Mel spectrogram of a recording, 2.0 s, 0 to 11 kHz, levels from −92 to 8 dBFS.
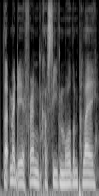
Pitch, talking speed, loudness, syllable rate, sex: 150 Hz, 270 wpm, -18 LUFS, 5.5 syllables/s, female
